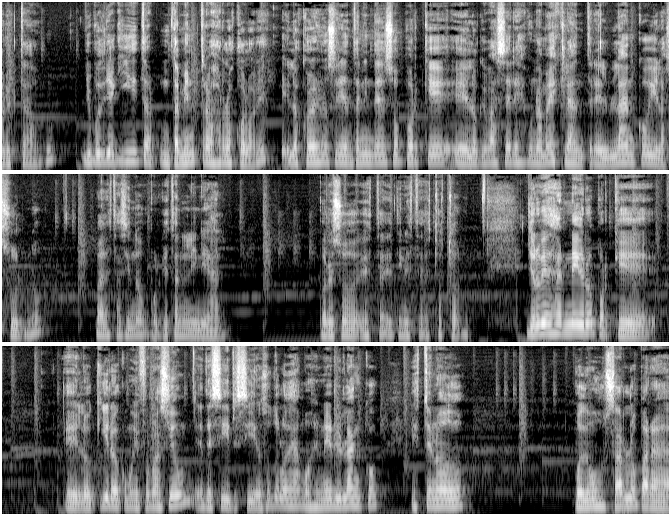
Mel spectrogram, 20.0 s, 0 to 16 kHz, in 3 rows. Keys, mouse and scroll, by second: 0.7 middle click, 11.8 click.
